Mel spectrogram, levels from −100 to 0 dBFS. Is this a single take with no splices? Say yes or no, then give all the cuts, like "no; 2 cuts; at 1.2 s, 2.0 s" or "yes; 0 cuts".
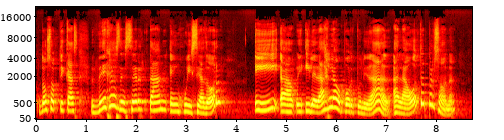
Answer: yes; 0 cuts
